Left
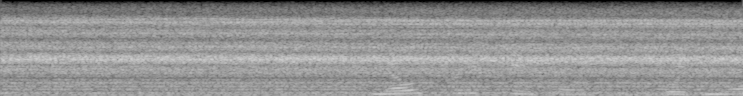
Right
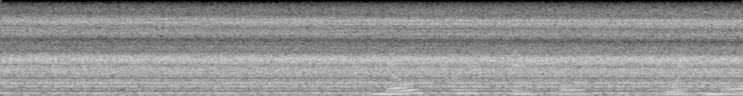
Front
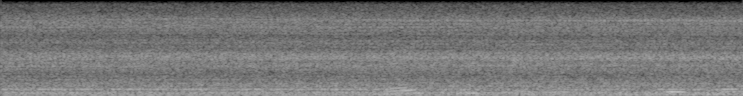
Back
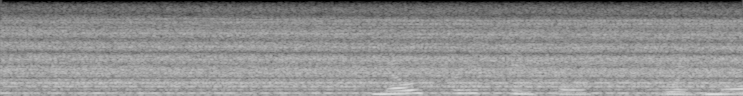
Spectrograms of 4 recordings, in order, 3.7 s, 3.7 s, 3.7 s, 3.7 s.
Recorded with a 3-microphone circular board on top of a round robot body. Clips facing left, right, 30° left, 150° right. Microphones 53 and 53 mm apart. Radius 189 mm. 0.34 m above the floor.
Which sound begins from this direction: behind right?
A drone, at 0.0 s.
